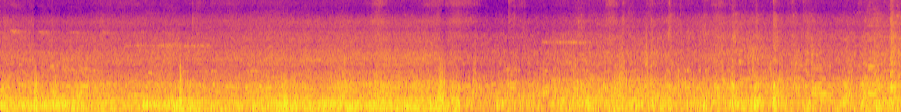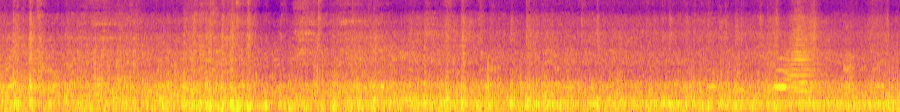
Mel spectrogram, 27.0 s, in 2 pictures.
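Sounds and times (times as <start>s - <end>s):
train rumbling on rails: 0.0s - 27.0s
wheels clacking over rail joints: 7.6s - 25.9s.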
